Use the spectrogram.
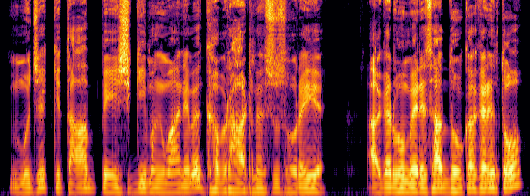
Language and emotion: Urdu, fearful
